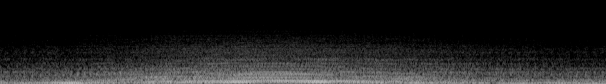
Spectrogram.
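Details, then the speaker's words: Dodge Charger 3.5L V6 heard from inside the car: light, quick ticking over a low, uneven idle rumble; diagnosed as worn rocker arms. "I hope you can hear that dick I will go outside now so you can hear it better so this love song enjoy speaking noise those are the rotor arms and the very common being on this engine"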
